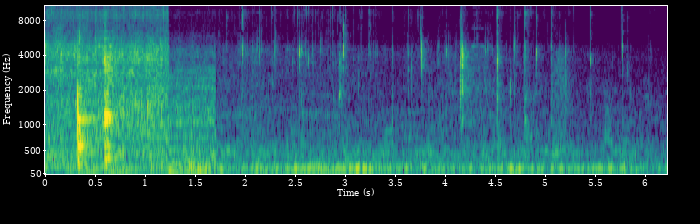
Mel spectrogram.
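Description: Okra and potato curry is stirred in a pan with a spoon, giving soft squishing, scraping and gentle sizzling at close range, quiet and continuous with a few louder scrapes near the start.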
